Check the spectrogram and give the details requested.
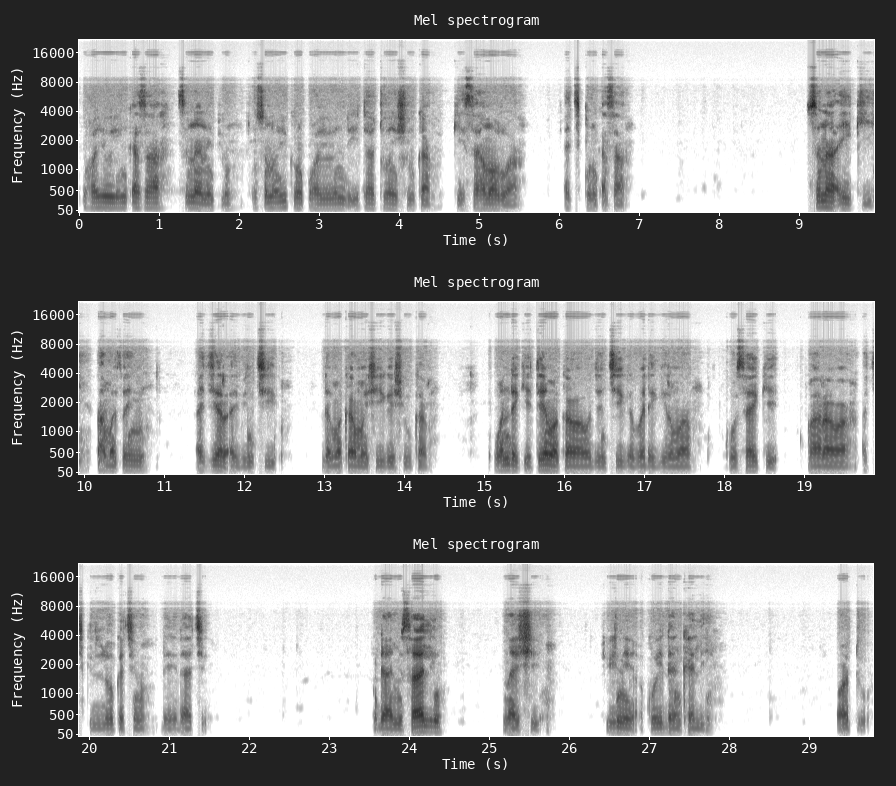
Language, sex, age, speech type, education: Hausa, male, 30-45, spontaneous, tertiary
